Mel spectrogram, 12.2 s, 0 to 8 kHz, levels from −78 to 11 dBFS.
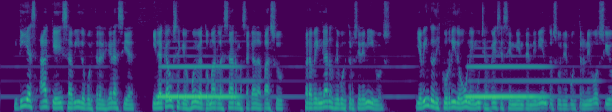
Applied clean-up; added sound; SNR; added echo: classical method log-MMSE.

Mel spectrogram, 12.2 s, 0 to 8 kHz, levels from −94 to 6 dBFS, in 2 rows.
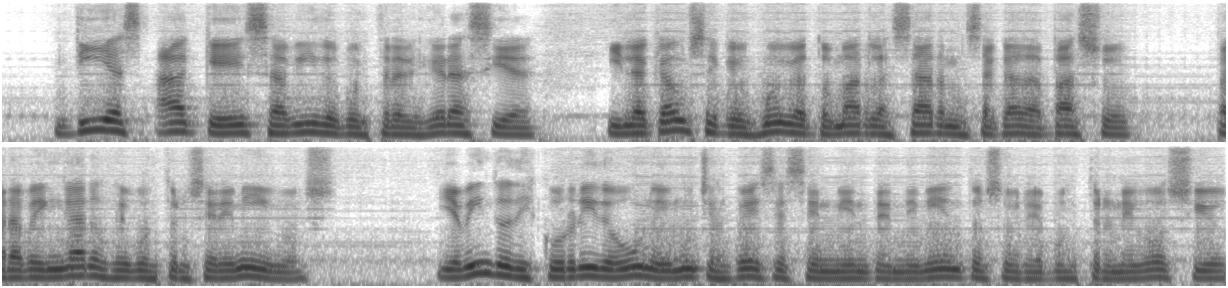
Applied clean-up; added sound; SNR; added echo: neural separator model SepFormer DNS4.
